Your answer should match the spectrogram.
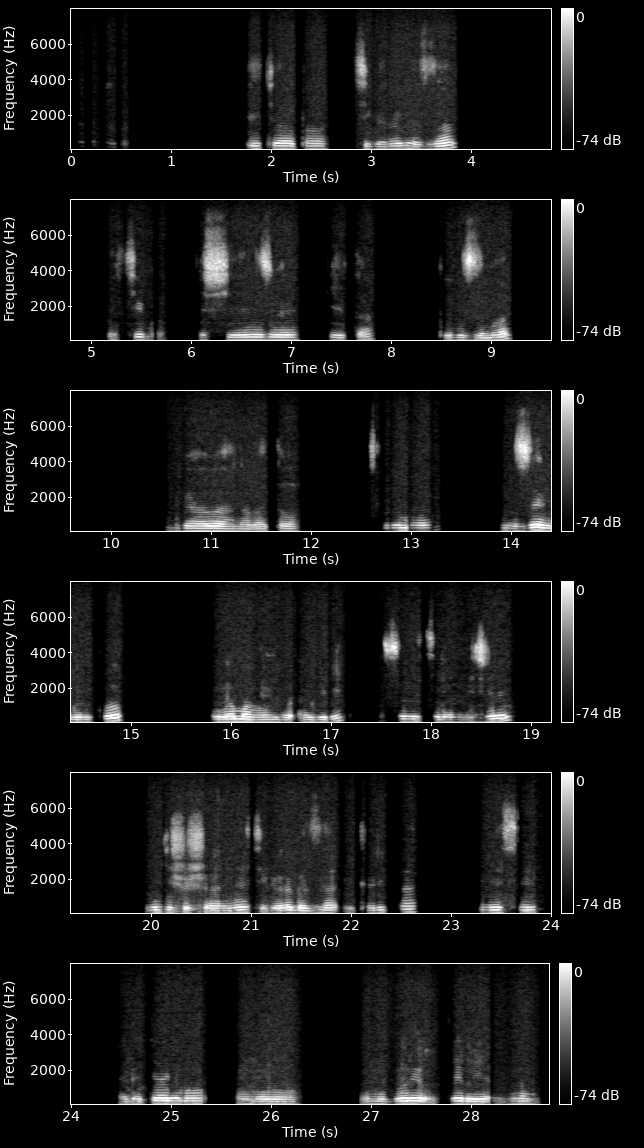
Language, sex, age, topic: Kinyarwanda, male, 18-24, health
